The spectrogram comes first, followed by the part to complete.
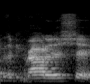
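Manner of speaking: plain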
